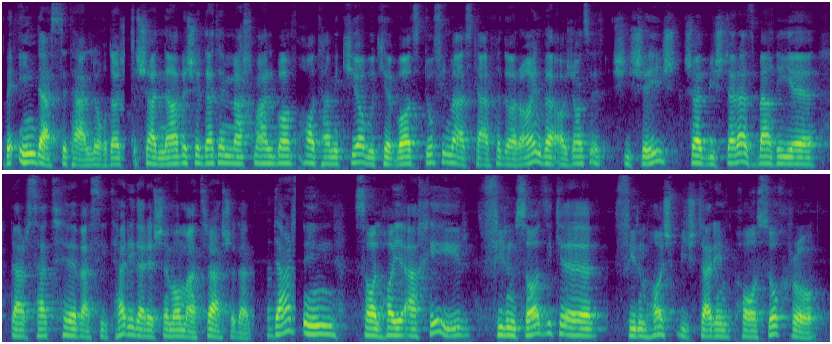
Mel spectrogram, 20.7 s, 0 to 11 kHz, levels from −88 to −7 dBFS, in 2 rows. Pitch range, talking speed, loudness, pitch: 130-150 Hz, 135 wpm, -25 LUFS, 135 Hz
